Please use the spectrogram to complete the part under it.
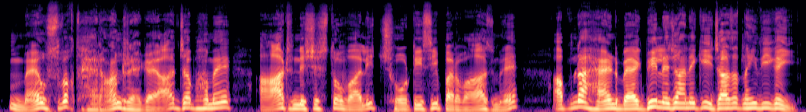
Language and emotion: Urdu, surprised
